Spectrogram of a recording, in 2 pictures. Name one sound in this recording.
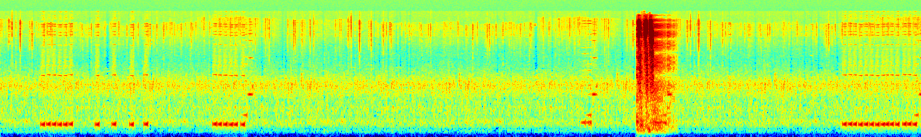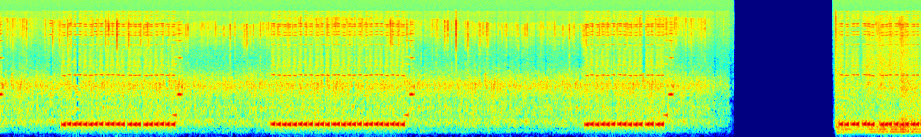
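Rapid electronic beeps chatter in bursts, like game dialogue text printing out.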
